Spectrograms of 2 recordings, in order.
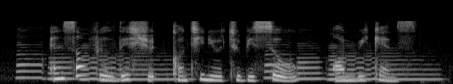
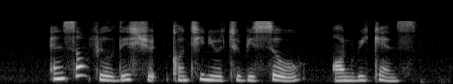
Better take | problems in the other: second | background sound (Wind instrument, woodwind instrument); 8 dB below the speech

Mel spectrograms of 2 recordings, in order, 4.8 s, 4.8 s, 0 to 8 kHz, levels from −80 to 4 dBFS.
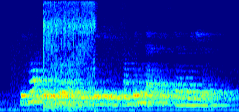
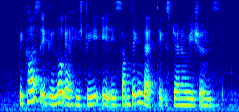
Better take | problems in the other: second | background sound (Fart); 12 dB below the speech // room echo; dies away in 2.2 s

